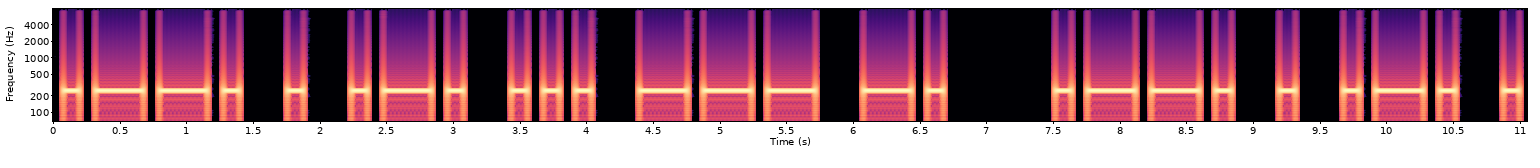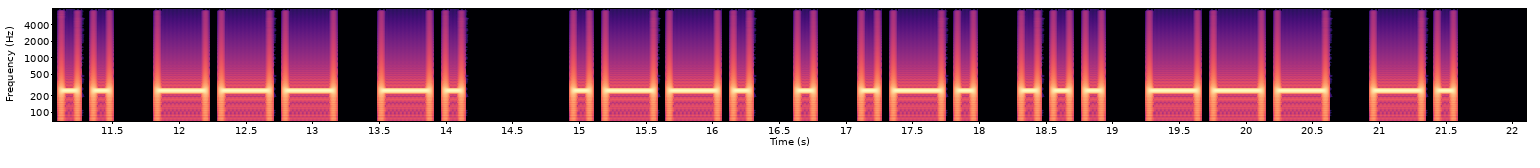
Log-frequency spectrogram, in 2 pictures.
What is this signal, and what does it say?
Morse code, heard as a keyed tone, about 10 wpm, 250 Hz. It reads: PERSON PERSON PERSON
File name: morse / morse-training-10WPM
